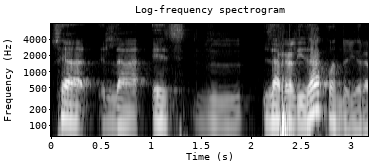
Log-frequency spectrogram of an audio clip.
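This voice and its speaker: This is an ordinary speaking voice. It moves at a fairly slow pace. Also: man. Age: 60s. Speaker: bookshop event host, interviewer. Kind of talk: public conversation with author.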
